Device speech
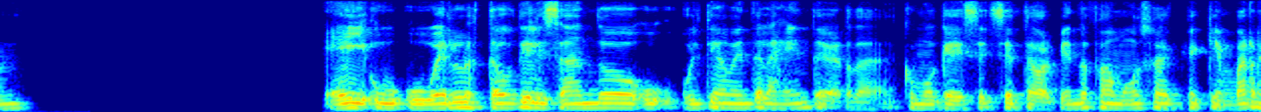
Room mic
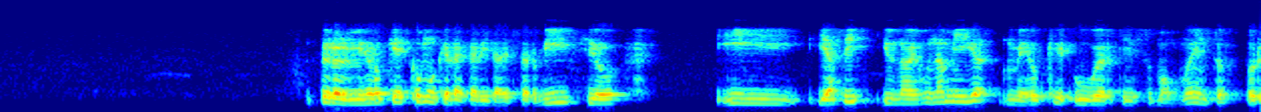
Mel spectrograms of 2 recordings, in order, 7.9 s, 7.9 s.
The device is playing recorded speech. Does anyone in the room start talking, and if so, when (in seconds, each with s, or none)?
2.0 s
